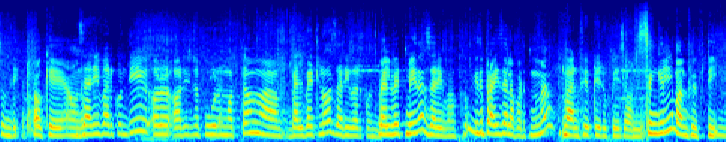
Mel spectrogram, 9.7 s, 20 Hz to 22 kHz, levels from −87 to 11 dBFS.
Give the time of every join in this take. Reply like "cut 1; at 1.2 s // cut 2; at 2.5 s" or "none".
none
